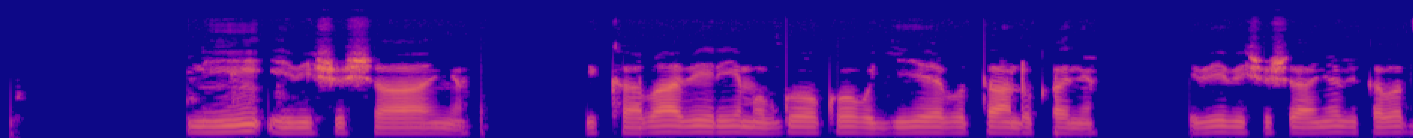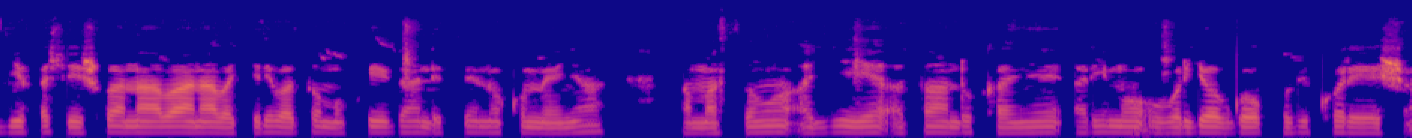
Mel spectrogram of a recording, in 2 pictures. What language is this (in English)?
Kinyarwanda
